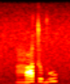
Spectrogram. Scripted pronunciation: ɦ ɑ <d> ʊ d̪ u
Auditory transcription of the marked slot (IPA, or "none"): t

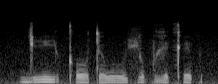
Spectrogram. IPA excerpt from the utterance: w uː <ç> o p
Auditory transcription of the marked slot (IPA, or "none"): ç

